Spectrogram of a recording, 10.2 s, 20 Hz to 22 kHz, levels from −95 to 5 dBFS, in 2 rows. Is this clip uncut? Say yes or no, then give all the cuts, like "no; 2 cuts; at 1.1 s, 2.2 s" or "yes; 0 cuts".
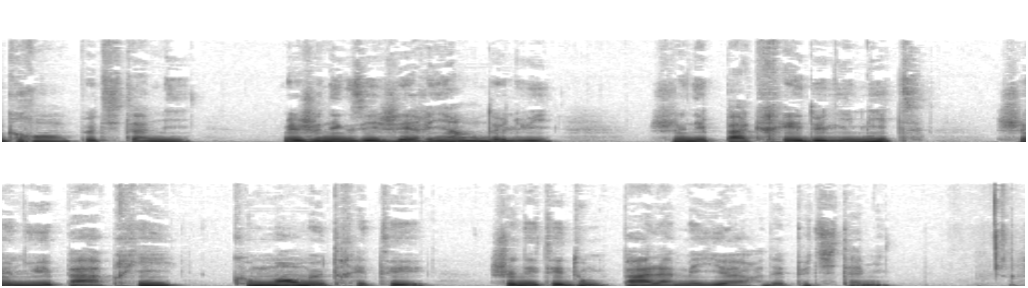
yes; 0 cuts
